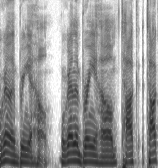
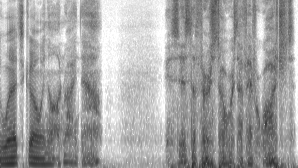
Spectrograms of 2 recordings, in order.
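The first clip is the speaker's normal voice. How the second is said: hushed bewilderment; 6 semitones lower, 6 dB quieter than usual. Acted. Recalling a confusing first viewing of the movie, hushed bewilderment. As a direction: mutter it under your breath, lost.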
